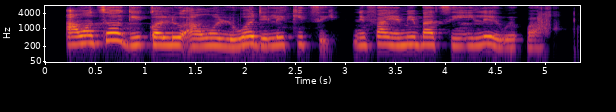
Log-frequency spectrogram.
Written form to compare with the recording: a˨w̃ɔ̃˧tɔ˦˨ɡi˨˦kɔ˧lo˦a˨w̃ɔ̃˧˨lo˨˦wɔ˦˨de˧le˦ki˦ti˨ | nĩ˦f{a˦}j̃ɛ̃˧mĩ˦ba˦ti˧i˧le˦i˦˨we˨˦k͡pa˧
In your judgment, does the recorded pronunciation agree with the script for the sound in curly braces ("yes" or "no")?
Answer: yes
